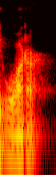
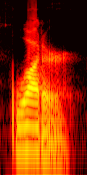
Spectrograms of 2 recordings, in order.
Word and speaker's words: water: If you pronounce the fast D, da-da-da-da, as a rolled R, you will have an accent. People will probably understand you, but it's not correct. We cannot say water. It's water, water.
